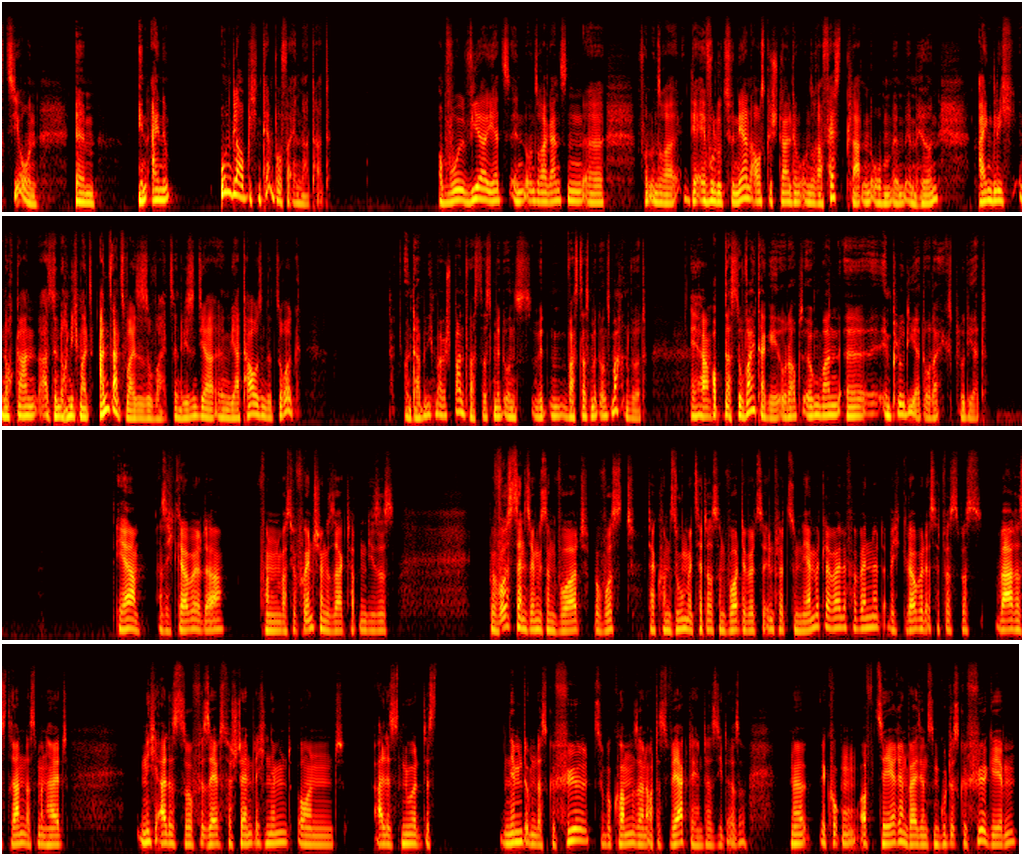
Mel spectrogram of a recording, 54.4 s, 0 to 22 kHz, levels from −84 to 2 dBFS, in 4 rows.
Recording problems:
none

